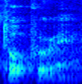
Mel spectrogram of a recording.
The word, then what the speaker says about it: Topre: In English it's written as something that could be pronounced as Topre, Topre, or something like that, but the company's actual name is Topre.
